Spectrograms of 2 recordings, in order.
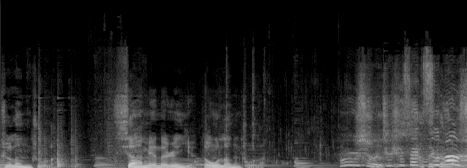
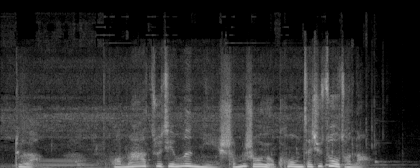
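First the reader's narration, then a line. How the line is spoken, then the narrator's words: Soft. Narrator (Chinese): 穆小…轻声说道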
